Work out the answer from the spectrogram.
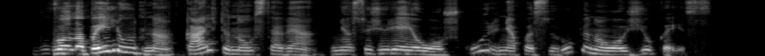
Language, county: Lithuanian, Utena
